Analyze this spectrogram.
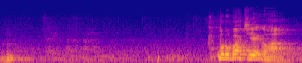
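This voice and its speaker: A man's voice: high-pitched, very animated, slow, vocal fry, a little mellow, dull audio. A man giving an informal Quran lesson, talking conversationally, checking in with listeners and chanting short verses as examples. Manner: conversational, asks the audience "ya kan?" often. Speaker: Quran study teacher. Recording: roomy hall echo.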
